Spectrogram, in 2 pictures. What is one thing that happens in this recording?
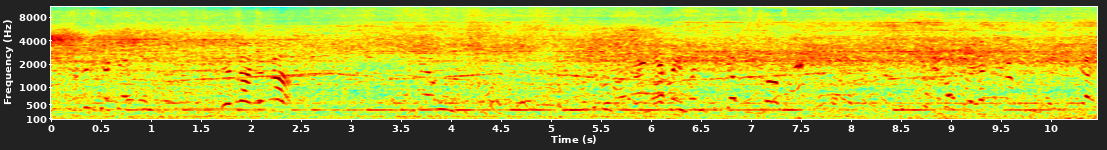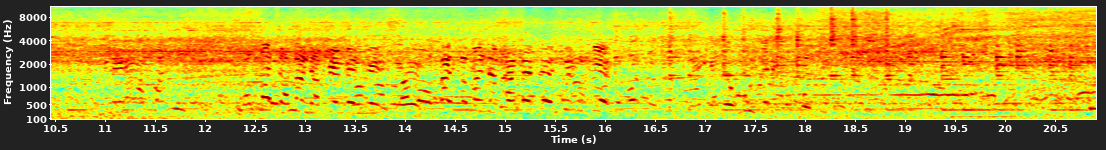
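A large crowd of men and women chatters and calls out close by, outdoors.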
